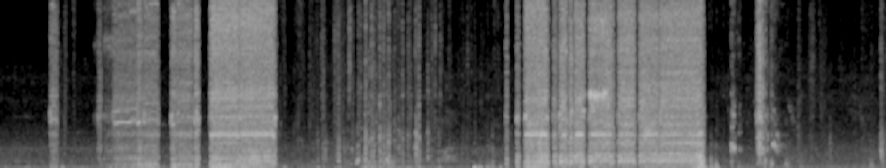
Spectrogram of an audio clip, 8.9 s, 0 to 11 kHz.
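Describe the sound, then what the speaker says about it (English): A 1-inch hole saw bores through material to make a hole for electrical conduit during a mini-split installation, with several loud grinding bursts of cutting separated by brief pauses, close to the microphone. "So we got our 1-inch hole saw here, and let's set this up over here."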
